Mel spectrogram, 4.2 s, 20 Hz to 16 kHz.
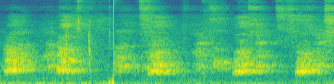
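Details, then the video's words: A dog barking as a curious monkey hears it; five evenly spaced harsh barks, about one every 0.7 seconds, with a sharp click near the middle. "Monkey Lyly was curious when she heard the dog barking"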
